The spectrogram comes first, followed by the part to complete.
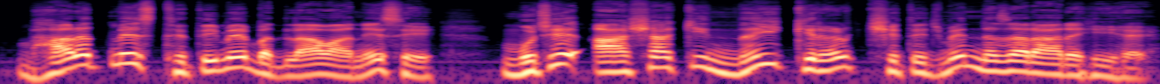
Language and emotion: Hindi, happy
